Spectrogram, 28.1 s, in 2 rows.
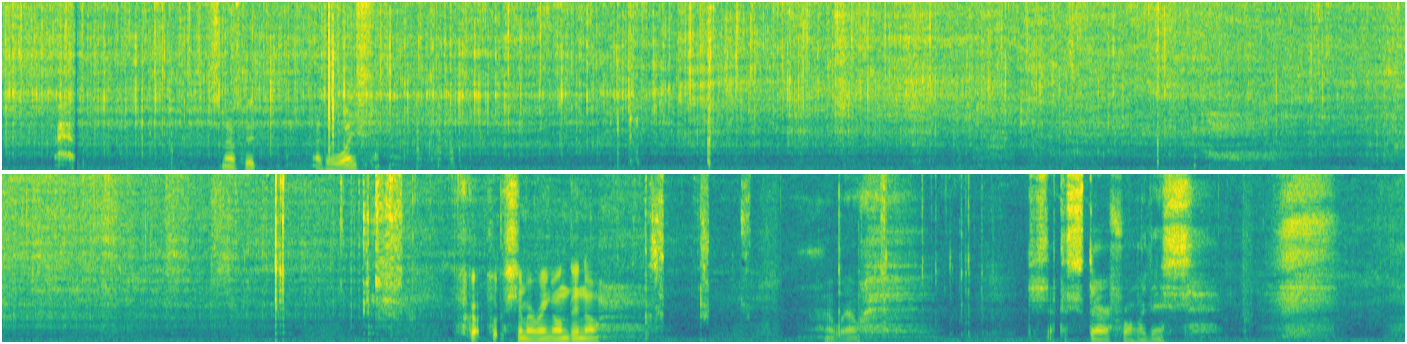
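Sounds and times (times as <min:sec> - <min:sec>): chicken sizzling in hot oil: 0:00.0 - 0:19.0
fork clicking and scraping: 0:16.7 - 0:18.1, 0:20.4 - 0:21.6.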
